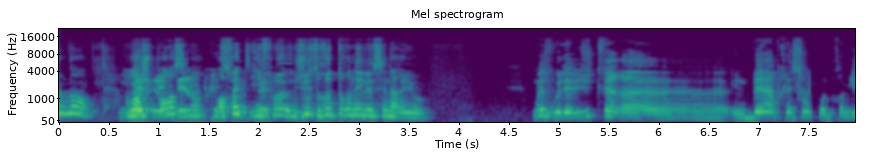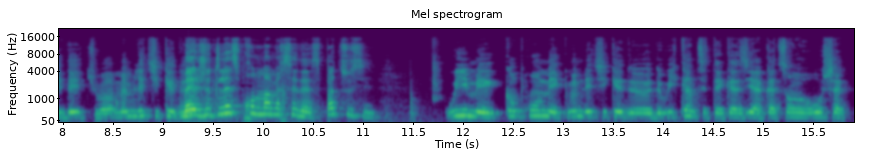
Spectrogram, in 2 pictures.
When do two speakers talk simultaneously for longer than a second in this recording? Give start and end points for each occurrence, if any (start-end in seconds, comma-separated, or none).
0.6-2.1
